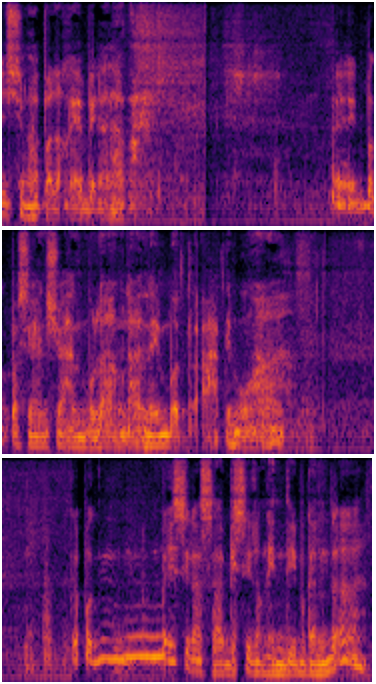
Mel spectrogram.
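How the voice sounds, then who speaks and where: A man playing a kind, encouraging elderly father in a Filipino drama, speaking in a gentle, animated manner. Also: rumbling low, creaky, slight background noise, exaggerated voice. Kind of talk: emotional Filipino audio drama acting.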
